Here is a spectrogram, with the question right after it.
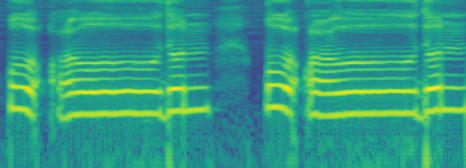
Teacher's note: یہ قوف موٹا ہے تو موٹا ہی پڑھیں گے، آگے عین پہ پیش اور جزم والی واو ہے، یہ واو مدہ ہے، اس کو 2 حرکات لمبا کریں گے، اور قوف کو موٹا پڑھیں گے۔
